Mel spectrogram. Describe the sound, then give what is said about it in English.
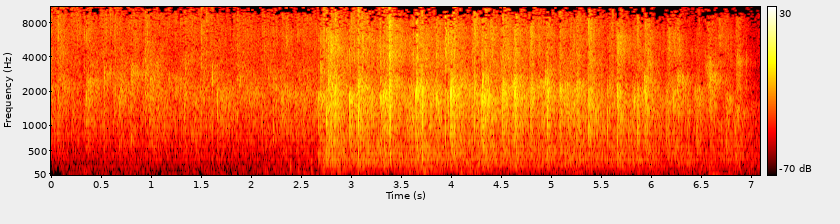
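An audience applauds to welcome a speaker. Steady clapping swells noticeably louder partway through and continues strongly for several seconds without voices. “Why don't you go ahead and welcome him with your hands.”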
